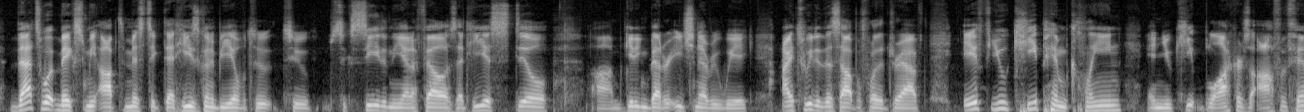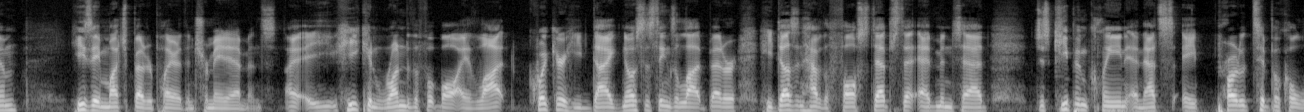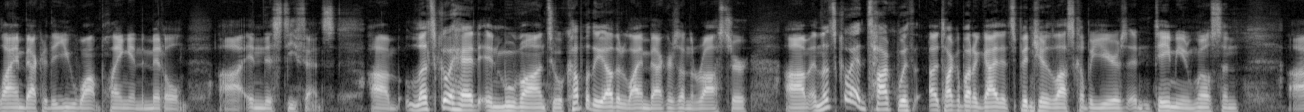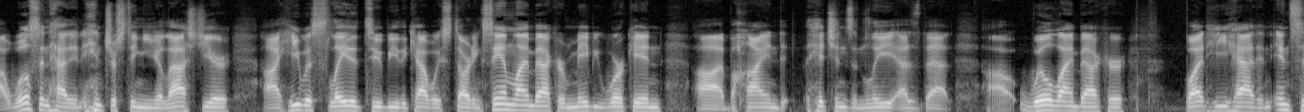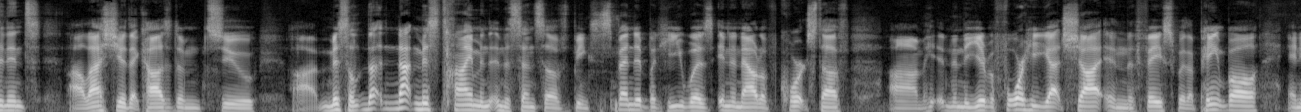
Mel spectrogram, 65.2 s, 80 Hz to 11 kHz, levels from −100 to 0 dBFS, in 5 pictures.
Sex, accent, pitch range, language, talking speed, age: male, American, 110-135 Hz, English, 205 wpm, 20-39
